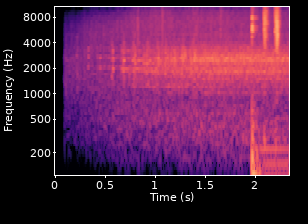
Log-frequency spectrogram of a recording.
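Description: A swelling noise-riser sound effect, a hiss that grows steadily louder and gives way right at the end to loud music with a heavy beat.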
